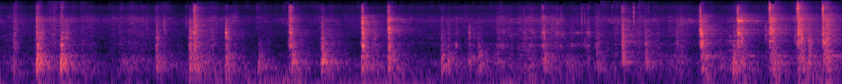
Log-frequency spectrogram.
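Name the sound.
hammering while building a concrete pergola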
